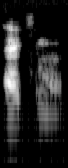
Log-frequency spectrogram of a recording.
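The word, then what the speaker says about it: Eckmann: Se pronuncia Ekman, meu.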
